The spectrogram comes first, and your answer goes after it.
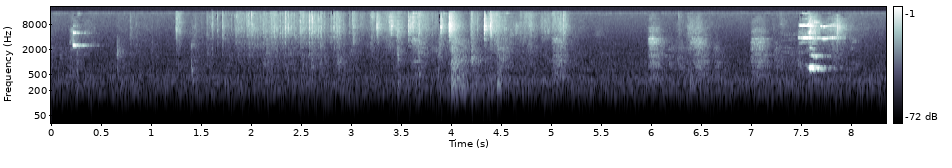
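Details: German Shorthaired Pointer named Adenine, about one year old, chasing a dragonfly around a kitchen indoors: a faint, thin whine near the start and a louder, sharp high whimper near the end, over quiet room noise and soft scuffling.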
